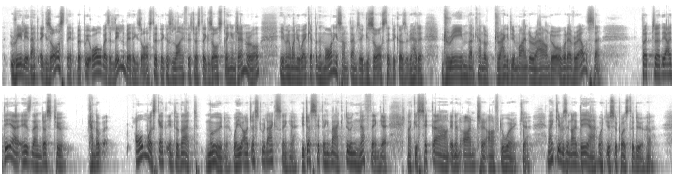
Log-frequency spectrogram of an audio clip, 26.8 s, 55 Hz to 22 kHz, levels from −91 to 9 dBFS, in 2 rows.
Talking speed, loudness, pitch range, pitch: 195 wpm, -21 LUFS, 100-120 Hz, 110 Hz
